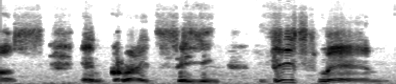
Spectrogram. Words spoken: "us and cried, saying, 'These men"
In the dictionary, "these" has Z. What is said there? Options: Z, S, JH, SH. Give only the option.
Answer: S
